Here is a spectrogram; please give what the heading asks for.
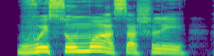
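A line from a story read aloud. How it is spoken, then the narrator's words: Barking. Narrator (Russian): рявкнул Журба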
